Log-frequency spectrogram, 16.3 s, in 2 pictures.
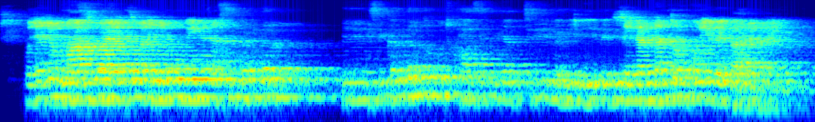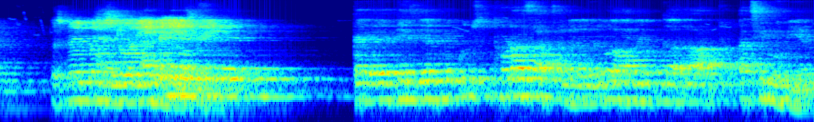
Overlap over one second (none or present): present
